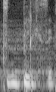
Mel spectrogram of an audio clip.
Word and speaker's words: Tbilisi: Tbilisi. – Tbilisi. Sier du bare Tbilisi? – Tbilisi. – Ja, for det ikke noe sånn stum T eller noe. Det jo veldig corny med T-B.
